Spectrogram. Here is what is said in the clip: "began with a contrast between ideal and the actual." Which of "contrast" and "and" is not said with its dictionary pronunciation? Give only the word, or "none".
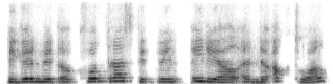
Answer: none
